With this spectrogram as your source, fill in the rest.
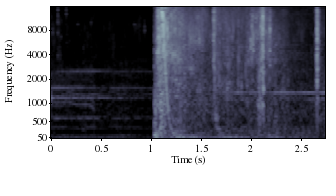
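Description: A loud electric blast crackles and booms.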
